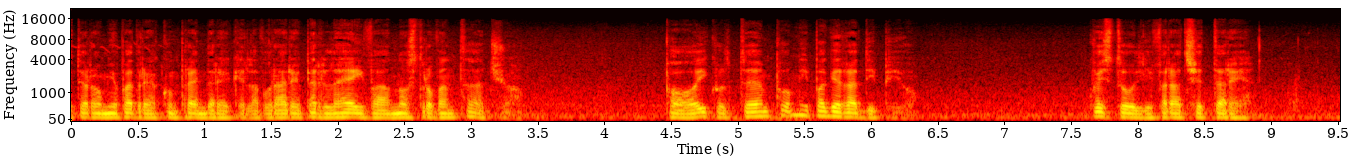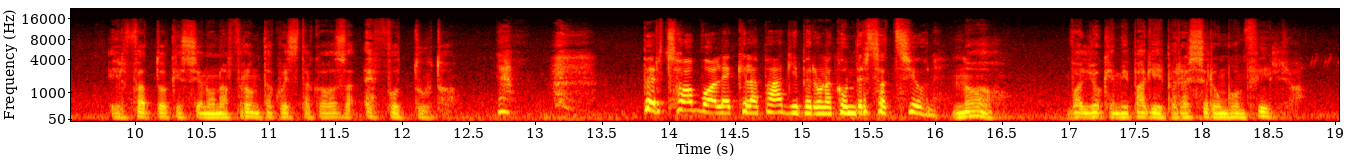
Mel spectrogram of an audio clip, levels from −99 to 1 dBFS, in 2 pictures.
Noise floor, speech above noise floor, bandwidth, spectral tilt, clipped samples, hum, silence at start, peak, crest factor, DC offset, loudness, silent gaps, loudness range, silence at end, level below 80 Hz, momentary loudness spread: -52 dBFS; 23 dB; 16 kHz; -5.5 dB/octave; under 0.1%; none; 0 s; -10 dBFS; 20 dB; under 0.1%; -29 LUFS; none; 8 LU; 0.05 s; -58 dBFS; 16 LU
